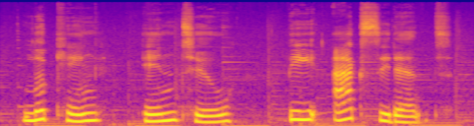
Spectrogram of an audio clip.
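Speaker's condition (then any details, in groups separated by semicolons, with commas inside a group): No condition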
